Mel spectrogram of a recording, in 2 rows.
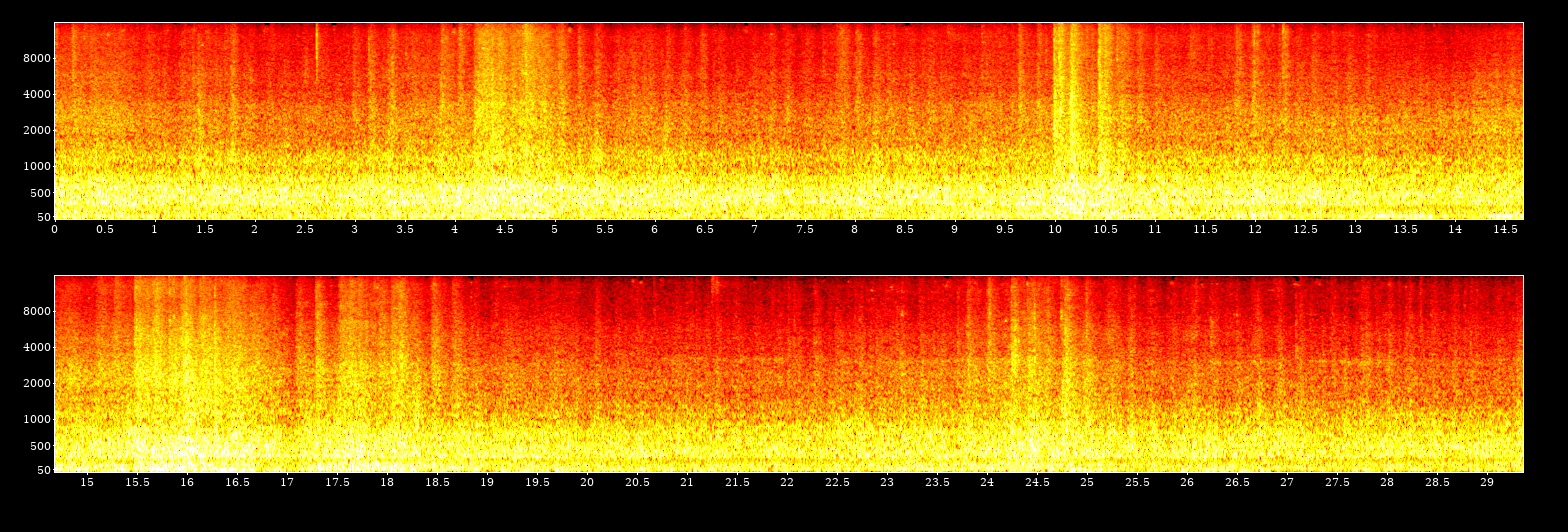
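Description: Express train running across a steel truss bridge, heard at an open coach door: a loud, steady rumble and clatter of wheels on the rails. A few louder knocks stand out, about 10 and 16 seconds in.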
